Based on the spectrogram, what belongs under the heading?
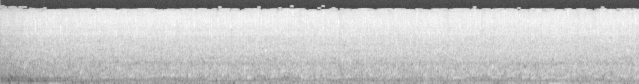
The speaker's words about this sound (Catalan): Així sona el riu Ter al seu pas per l'espresa de Colomers, si no m'equivoco.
